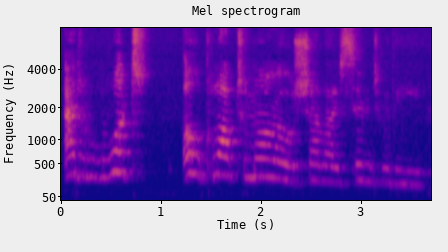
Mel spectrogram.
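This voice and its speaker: A woman playing a lovestruck, earnest young noble girl in a puppet show, speaking Shakespearean verse in a theatrical, drawn-out way. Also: high voice, lively intonation. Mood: yearning. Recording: roomy echo, distant microphone.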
